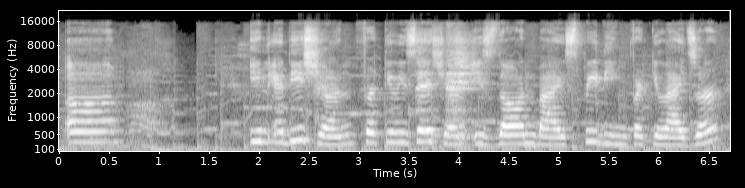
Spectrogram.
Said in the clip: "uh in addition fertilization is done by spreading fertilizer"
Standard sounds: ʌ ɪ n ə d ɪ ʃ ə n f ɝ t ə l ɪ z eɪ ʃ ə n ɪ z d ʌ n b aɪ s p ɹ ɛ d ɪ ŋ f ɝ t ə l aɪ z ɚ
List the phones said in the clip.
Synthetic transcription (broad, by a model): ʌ ɪ n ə d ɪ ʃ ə n f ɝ t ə l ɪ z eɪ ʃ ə n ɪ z d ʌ n b aɪ s p i d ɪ ŋ f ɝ t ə l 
